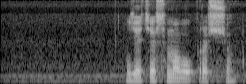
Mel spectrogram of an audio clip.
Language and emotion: Russian, neutral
